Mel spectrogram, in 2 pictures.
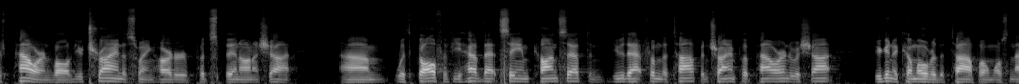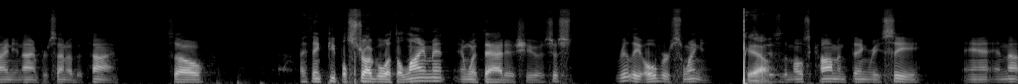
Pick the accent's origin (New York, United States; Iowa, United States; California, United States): California, United States; Tahoe City; I grew up in Lake Tahoe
